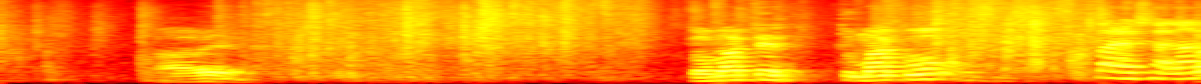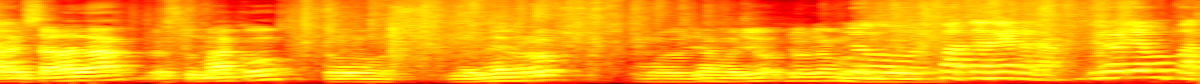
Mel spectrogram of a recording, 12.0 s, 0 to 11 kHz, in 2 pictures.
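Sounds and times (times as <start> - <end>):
plastic bags rustling: 0.0 - 12.0.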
